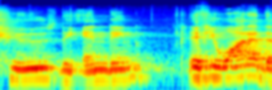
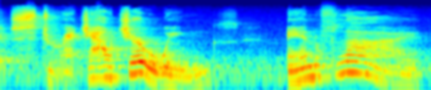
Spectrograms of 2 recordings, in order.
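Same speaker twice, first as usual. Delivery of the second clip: slow, much softer inner voice; 3 semitones lower, 8 dB quieter, much slower than usual. A narrator's reading. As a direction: let it fade like a voice inside. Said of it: "He heard the same voice say".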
